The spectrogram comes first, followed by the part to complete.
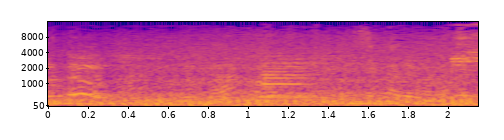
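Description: A man speaking into a handheld microphone over a steady background rumble.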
